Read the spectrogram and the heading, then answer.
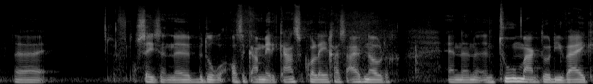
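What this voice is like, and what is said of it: Dutch Rotterdam accent. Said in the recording (Dutch): “ik hoor het misschien aan mijn accent, ik kom zelf uit Rotterdam”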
